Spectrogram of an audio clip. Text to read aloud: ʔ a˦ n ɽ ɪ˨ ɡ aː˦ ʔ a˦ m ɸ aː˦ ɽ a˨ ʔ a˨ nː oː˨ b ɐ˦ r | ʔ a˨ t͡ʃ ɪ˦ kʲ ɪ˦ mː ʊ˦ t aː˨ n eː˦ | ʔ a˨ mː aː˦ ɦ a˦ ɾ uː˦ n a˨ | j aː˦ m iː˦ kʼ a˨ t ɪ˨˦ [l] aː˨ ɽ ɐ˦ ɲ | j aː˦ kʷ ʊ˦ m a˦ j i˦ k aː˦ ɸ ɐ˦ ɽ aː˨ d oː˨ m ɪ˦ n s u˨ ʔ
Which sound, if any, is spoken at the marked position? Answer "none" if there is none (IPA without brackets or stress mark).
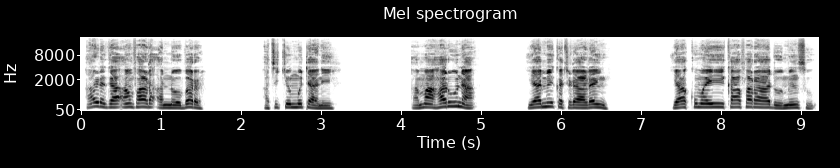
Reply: ɽ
